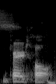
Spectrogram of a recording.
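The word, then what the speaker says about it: Bertholdt: how do you say his name again it's bird holtz bird holes bert holtz yeah burt holt spurred that i think i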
